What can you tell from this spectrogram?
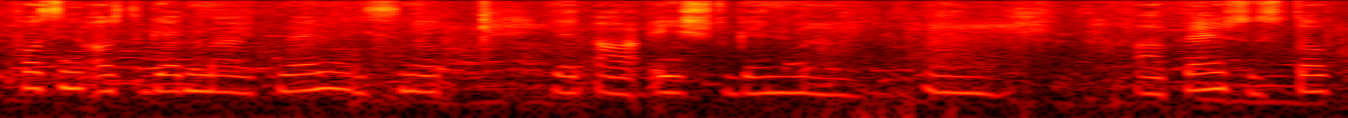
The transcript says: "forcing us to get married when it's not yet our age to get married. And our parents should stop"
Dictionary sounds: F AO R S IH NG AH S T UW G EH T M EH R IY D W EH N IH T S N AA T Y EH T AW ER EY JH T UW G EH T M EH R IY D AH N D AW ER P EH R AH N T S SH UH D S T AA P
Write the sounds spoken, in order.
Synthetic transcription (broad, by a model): F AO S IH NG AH S T UW G EH T M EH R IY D W EH N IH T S N AA T Y EH T AW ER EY SH T UW G EH T M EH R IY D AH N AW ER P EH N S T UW S T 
